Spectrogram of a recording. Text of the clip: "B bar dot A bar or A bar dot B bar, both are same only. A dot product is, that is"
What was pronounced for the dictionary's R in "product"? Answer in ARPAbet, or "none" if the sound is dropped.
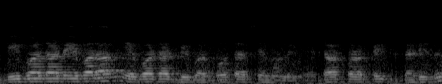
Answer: none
